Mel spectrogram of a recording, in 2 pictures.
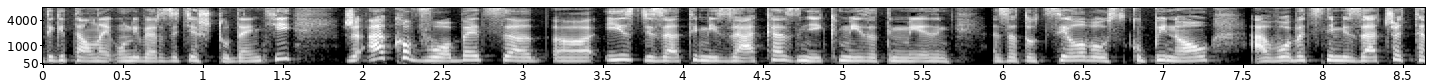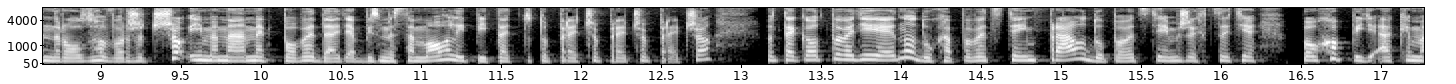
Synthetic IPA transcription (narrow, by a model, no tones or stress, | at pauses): diɡit̪aːlnɛjʔuniʋɛɾzicɛʃt̪ud̪ɛɲciʒɛʔakɔʋʊɔbɛd͡z | iːzɟzat̪iːmizaːkazɲiːkmizat̪imizat̪ɔʊt͡sɪɛlɔʋɔʊskupinɔʊʔa̰ʋʊɔbɛt͡ssɲimizat͡ʃac̚t̪ɛnɾɔzɦɔʋɔɾʒɛt͡ʃɔʔimːaːmɛpɔʋɛd̪aɟabizmɛsamɔɦlipiːt̪ac̚t̪ɔt̪ɔpɾɛt͡ʃɔpɾɛt͡ʃɔpɾɛ̰t͡ʃɔnɔt̪aɡɔt̪̚pɔʋɛɟɛjɛjɛd̪nɔd̪uxaːpɔʋɛt͡scɛimpɾaʊd̪upɔʋɛt͡scɛimʒɛxt͡sɛcɛpɔxɔpiɟakɛːm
